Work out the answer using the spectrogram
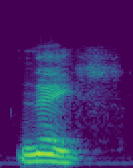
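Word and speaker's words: נס: The word for miracle is pronounced nes.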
